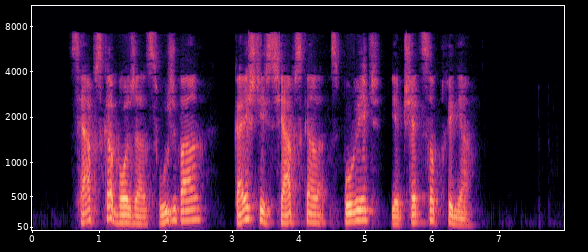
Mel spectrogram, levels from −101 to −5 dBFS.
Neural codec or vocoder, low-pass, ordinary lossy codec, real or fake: codec, 16 kHz, 4.8 kbps, FACodec; 7.2 kHz; AAC, 32 kbps; fake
